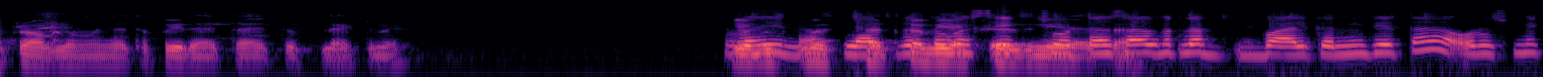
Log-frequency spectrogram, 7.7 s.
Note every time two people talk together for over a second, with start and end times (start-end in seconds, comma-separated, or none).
3.7-5.6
